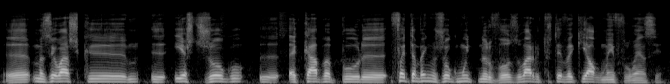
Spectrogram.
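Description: A man's voice: medium pitch, fairly quick, dark tone, no echo. A man with a European Portuguese accent giving emphatic, opinionated football analysis in a panel talk.

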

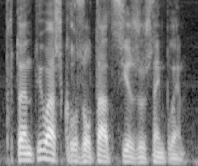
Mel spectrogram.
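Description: A man's voice: low-pitched, expressive, racing, darkish tone, no room sound. A man with a European Portuguese accent giving emphatic, opinionated football analysis in a panel talk.

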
